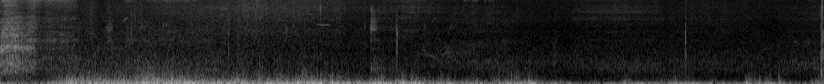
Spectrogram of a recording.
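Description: Wind buffeting the microphone: an uneven low rumble, strongest for the first few seconds and then easing, with a few faint clicks.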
